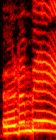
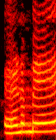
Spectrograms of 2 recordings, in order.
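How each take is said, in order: First: Higher, rising, pleading call. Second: A loud call of her name. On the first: Child calls her mother's name again, higher and rising. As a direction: call her name up high, almost a squeal. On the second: Child calling her mother's name loudly. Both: Real, not acted.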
